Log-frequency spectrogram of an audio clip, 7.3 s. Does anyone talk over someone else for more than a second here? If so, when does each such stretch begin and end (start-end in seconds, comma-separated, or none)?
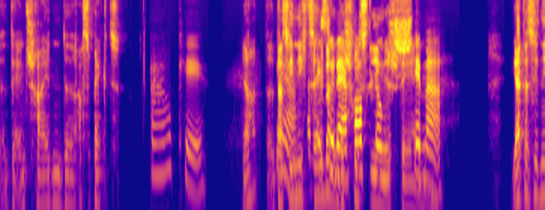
3.6-5.9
